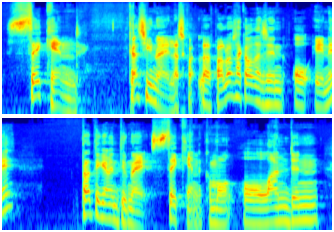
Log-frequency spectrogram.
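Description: A man with a Spain Spanish accent, teaching English pronunciation in a video lesson and slowly demonstrating English phrases. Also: fairly high pitch, big pitch swings, a bit bright.

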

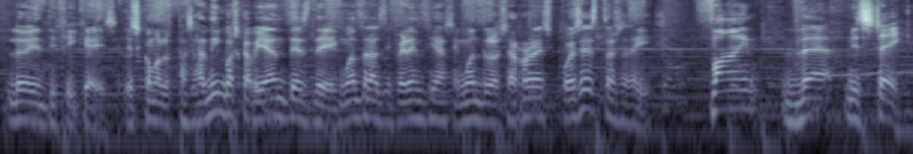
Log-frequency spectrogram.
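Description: A man with a Spain Spanish accent, an English teacher explaining grammar step by step and repeating English example sentences slowly. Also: medium pitch.

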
